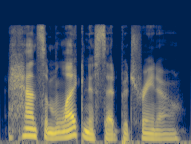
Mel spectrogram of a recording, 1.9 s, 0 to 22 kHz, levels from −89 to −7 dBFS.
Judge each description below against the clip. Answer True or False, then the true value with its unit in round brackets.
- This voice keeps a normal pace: True (155 wpm)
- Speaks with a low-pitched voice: True (120 Hz)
